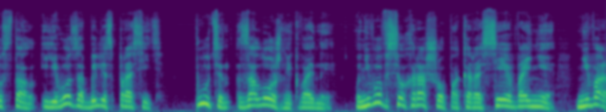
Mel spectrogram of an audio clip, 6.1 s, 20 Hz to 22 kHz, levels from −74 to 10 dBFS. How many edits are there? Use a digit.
0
